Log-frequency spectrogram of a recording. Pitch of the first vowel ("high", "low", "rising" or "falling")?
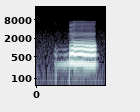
high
